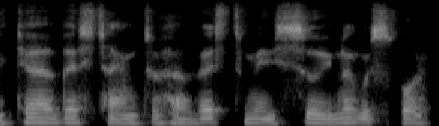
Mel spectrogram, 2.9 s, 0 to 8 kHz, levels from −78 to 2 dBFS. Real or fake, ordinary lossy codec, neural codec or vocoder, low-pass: fake; none; autoencoder, 48 kHz, 32 numbers a frame, DAC-VAE, trained on Japanese speech; 7.2 kHz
